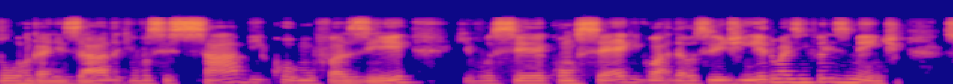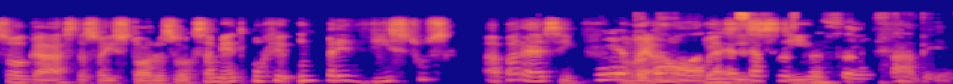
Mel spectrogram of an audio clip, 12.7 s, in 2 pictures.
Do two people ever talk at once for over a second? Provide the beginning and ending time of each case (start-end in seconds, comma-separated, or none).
10.3-11.8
